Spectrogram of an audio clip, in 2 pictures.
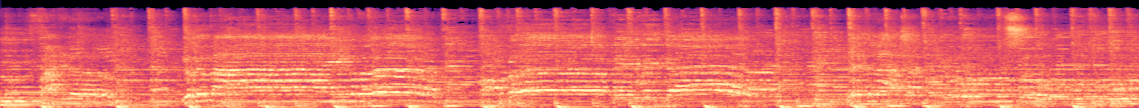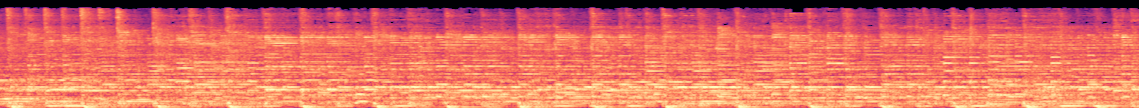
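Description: Live bluegrass string band playing: acoustic guitar and upright bass under a man singing lead for about the first half, then an instrumental break with fiddle, banjo and dobro over a steady bass pulse.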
